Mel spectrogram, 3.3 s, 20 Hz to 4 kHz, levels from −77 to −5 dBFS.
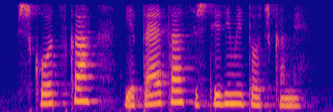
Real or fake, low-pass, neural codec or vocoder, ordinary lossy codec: real; 3.6 kHz; none; none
